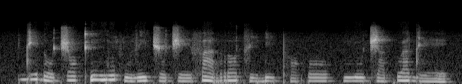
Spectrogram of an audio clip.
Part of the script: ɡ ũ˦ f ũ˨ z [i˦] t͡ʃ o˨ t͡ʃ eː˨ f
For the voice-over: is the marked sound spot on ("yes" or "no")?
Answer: no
